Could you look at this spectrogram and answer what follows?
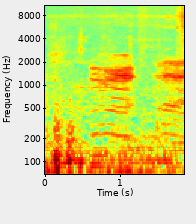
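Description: Crows from the Artist's birds in Dead by Daylight give a few quick caws, close and distinct, in two short bursts over a low game background.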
